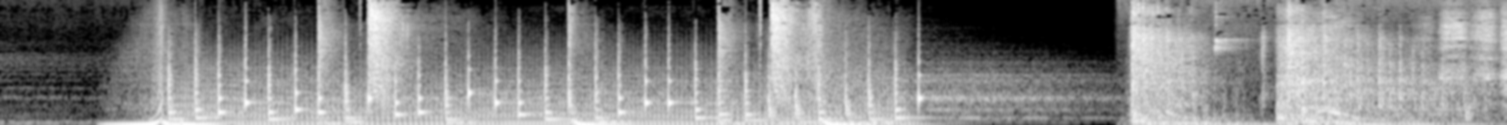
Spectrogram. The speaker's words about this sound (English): Clear! The doors are automatic, Dusty. You don't need to kick them in. Never underestimate the element of surprise, Captain. Plus, it's kind of fun.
